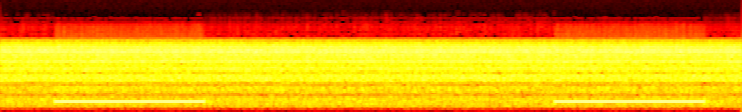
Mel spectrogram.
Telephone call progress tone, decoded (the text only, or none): ringback tone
